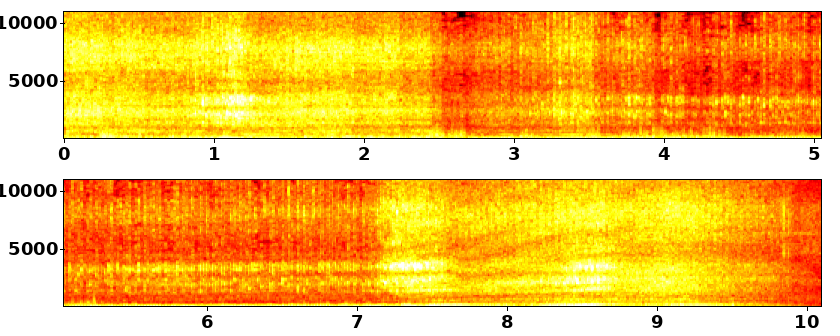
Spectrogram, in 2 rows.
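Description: The 7.0-litre LS7 V8 of a 2008 Corvette Z06 with an aftermarket performance camshaft, heard at its quad exhaust tips. It is revved once about a second in and idles steadily for a few seconds. Near the end it is blipped twice more, then dies away.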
